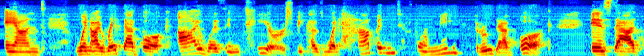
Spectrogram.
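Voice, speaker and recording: Husky earnest woman from the Dominican Republic. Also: medium pitch, muffled recording. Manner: earnest, animated storytelling. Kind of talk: spiritual conversation.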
